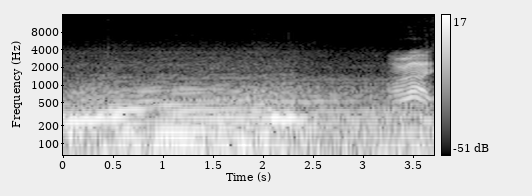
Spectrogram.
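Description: A 2024 Ford Mustang fitted with a Solar Performance electronic throttle controller revs hard in sport mode, its engine note climbing and winding out, dipping, then rising again, loud and close with speech on top.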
